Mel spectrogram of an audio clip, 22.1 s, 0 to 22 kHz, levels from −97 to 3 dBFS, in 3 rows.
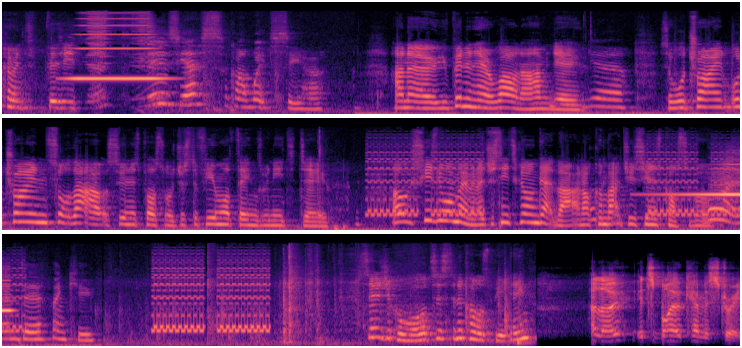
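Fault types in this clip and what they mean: Loudspeaker feedback squeal: A microphone picks up its own loudspeaker, and at one frequency the loop gain passes one. That tone feeds itself and keeps rising. It is a single 1.3 kHz tone. It appears twice, from 0.54 to 1.86 s and from 13.66 to 14.94 s. The first swells up within about a third of a second. The second builds more slowly, over about a second. Both reach roughly 10 dB above the surrounding sound.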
